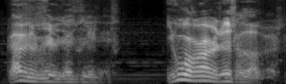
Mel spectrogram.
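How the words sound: It is said in a jowly British aristocrat voice.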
